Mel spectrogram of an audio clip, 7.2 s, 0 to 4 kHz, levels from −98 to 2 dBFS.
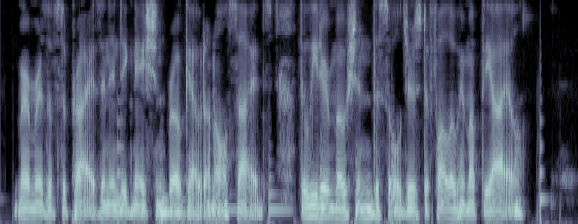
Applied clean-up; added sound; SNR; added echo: none; Guitar; 12 dB; none.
